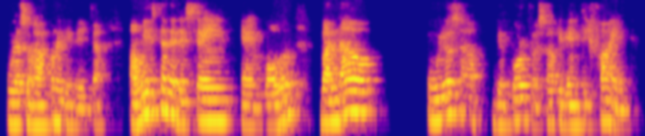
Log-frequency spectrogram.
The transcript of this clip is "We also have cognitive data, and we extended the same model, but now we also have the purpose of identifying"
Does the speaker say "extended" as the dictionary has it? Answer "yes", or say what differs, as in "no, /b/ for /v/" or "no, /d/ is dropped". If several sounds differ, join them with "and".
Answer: no, /k/ is dropped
